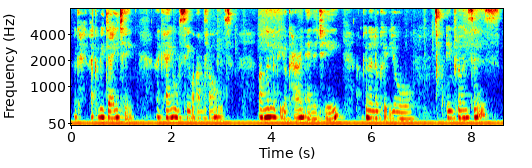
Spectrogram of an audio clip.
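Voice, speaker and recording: A hoarse, croaky woman giving a tarot reading in a soft, half-whispered, reassuring way. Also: mid-range voice, a little hiss or hum, poor audio. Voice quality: croaky, throat-clearing. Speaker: tarot reader. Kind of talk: casual tarot reading monologue.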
